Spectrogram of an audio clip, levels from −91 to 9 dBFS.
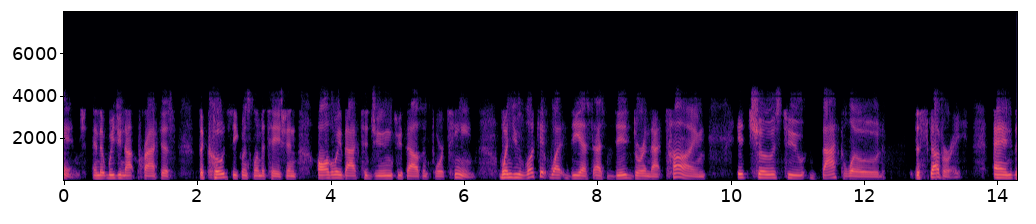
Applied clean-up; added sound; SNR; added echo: neural mask model Resemble Enhance denoiser.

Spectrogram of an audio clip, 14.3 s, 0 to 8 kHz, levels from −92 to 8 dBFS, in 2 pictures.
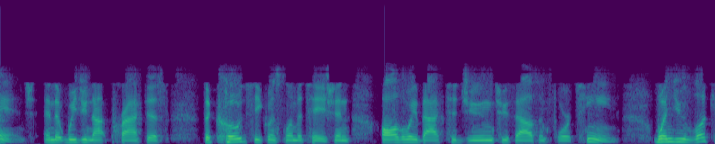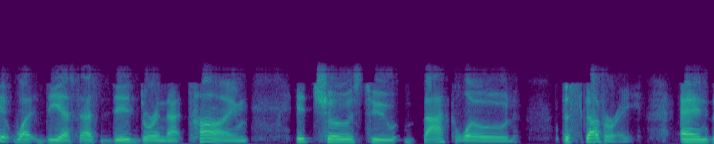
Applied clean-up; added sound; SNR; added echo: none; none; none; none.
